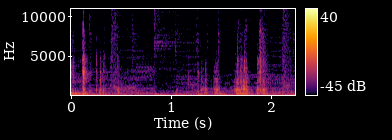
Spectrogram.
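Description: Light plastic clicks and rattles from a Bosch screwdriver bit case as it is handled and a bit is pulled from its holder, several sharp ticks spread through the moment, over background music.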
